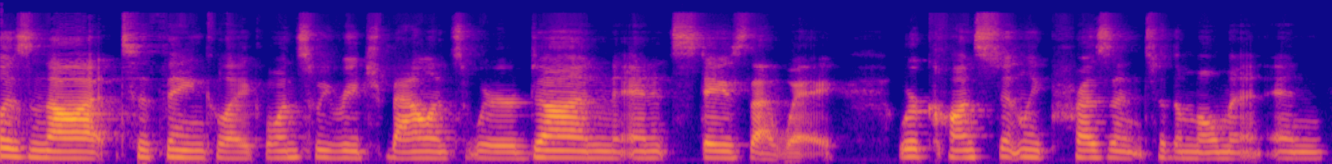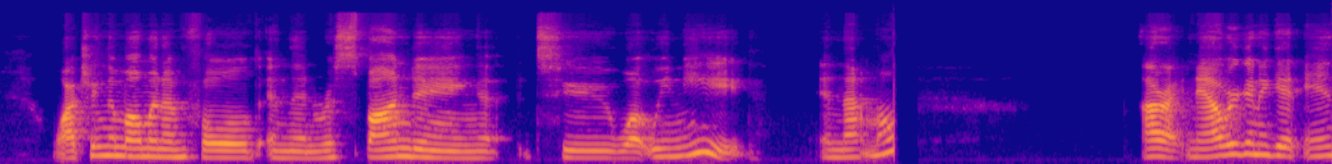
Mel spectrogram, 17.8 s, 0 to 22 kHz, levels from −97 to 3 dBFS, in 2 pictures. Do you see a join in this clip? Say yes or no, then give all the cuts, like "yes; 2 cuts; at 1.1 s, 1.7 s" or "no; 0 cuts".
no; 0 cuts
